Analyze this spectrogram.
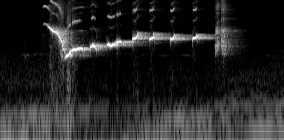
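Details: Orange-headed thrush (anis merah) singing as a lure. A sharp downward sweep opens into a steadily rising, pulsed whistle laced with fast chips, ending in a brief harsh burst, all within about two seconds.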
